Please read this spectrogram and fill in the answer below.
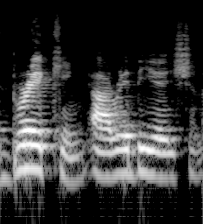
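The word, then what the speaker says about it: Bremsstrahlung: And so it's pronounced as braking radiation.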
